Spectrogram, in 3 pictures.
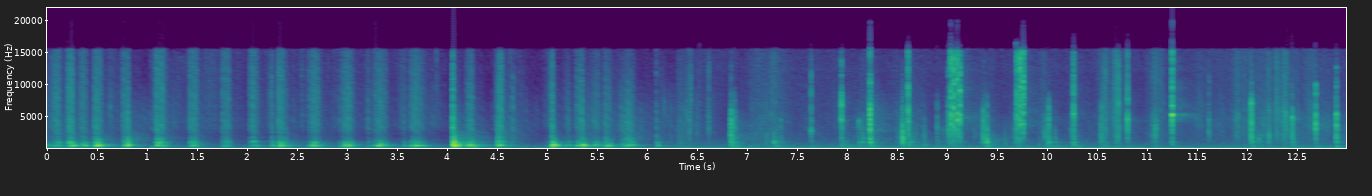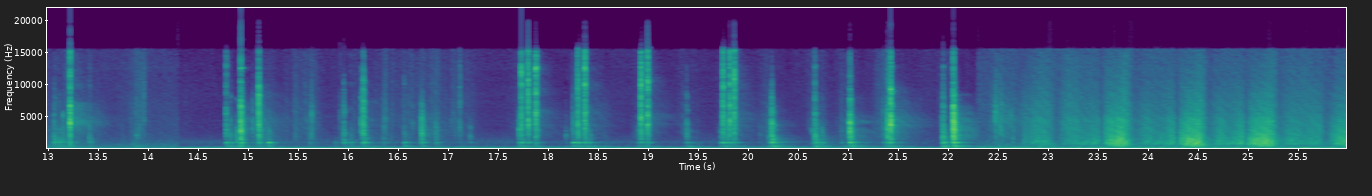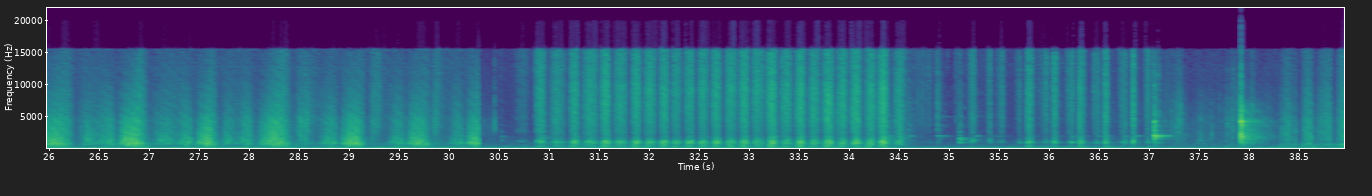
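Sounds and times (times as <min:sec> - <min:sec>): scraping and rubbing strokes: 0:00.0 - 0:06.4, 0:22.3 - 0:38.9.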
